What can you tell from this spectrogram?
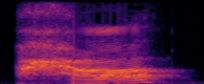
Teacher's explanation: Next ह without dot letter है। गले के दरमियान से पढ़ा जाता है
